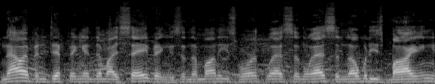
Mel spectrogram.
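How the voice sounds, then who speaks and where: A man speaks at a fairly quick pace and a medium pitch. Noticeable background noise is present. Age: 60s. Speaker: interviewee at a political event, salesman and actor. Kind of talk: street interview. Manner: halting, repeats words.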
